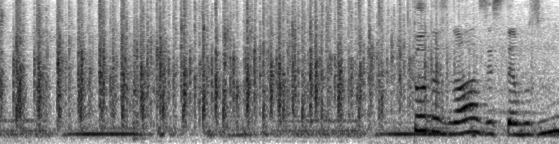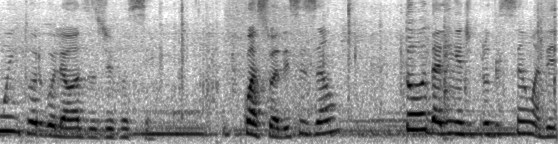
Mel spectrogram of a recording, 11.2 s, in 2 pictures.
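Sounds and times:
small group applauding a colleague: 0.0s - 4.8s
speech: 4.2s - 11.1s.

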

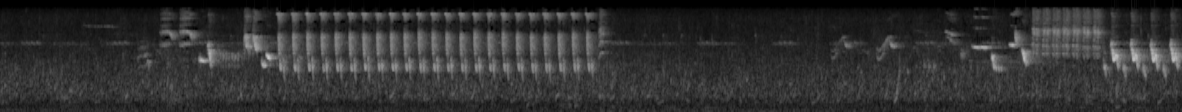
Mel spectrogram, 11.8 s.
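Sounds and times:
nightingale song: 1.4s - 6.2s, 8.3s - 11.8s.

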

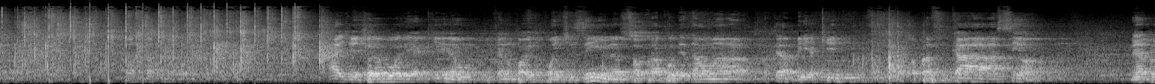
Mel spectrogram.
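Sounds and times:
audience at a talk clapping: 0.0s - 3.5s
speech: 3.4s - 10.6s, 11.3s - 11.5s.

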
